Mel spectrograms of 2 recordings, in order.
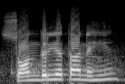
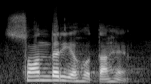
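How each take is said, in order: First: सौंदर्यता with the ता suffix; सौंदर्यता said with the extra ता; wrong form. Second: सौंदर्य said slowly, dropping low; सौंदर्य without ता, slow and final; correct form, slow and falling. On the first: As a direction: flag सौंदर्यता as the error. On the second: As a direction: lay down सौंदर्य as the answer. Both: Shown as a demonstration.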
